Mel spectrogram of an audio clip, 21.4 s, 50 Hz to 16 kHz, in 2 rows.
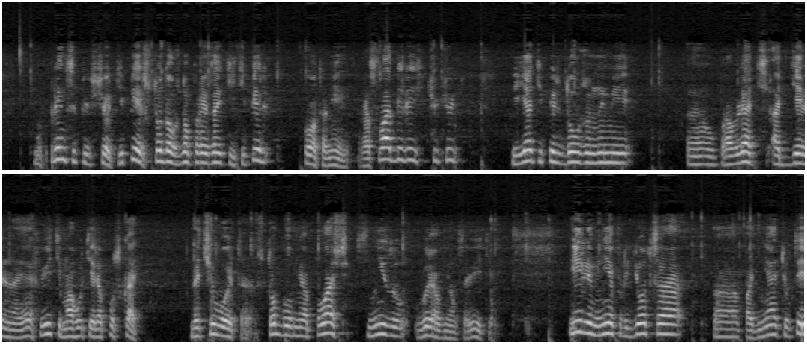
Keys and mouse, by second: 0.3 click, 2.0 click, 3.3 middle click, 4.1 middle click, 5.8 click, 7.5 click, 8.7 shift+click, 9.8 shift+click, 10.8-13.5 drag, 13.6 shift+middle click, 14.6 middle click, 15.3 middle click, 17.3 middle click, 18.4 shift+middle click, 20.6 shift+click.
